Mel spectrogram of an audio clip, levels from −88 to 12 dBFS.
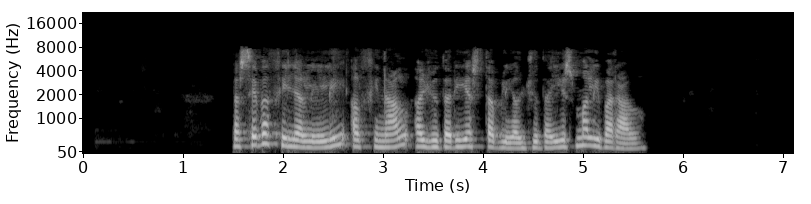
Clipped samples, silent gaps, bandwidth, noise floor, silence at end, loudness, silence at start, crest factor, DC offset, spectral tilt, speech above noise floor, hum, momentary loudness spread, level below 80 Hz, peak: under 0.1%; none; 8 kHz; -84 dBFS; 1.5 s; -18 LUFS; 1.5 s; 16 dB; under 0.1%; -6 dB/octave; 67 dB; none; 5 LU; -62 dBFS; -2 dBFS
